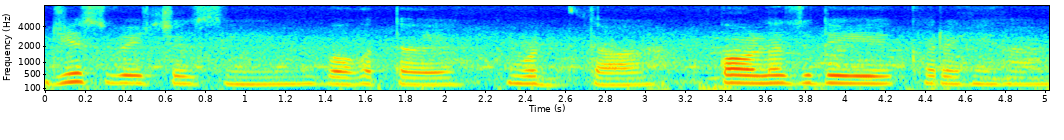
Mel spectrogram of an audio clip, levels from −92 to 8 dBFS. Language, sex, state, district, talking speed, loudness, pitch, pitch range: Punjabi, female, Punjab, Kapurthala, 105 wpm, -21 LUFS, 210 Hz, 195-230 Hz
